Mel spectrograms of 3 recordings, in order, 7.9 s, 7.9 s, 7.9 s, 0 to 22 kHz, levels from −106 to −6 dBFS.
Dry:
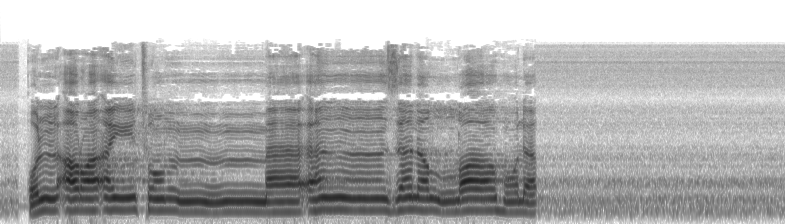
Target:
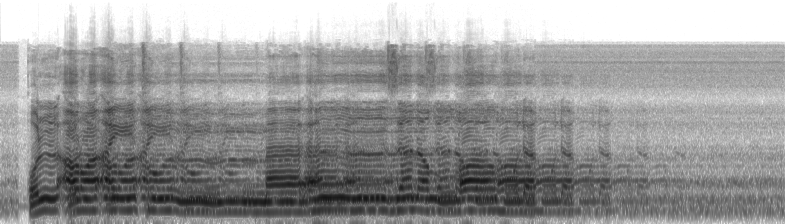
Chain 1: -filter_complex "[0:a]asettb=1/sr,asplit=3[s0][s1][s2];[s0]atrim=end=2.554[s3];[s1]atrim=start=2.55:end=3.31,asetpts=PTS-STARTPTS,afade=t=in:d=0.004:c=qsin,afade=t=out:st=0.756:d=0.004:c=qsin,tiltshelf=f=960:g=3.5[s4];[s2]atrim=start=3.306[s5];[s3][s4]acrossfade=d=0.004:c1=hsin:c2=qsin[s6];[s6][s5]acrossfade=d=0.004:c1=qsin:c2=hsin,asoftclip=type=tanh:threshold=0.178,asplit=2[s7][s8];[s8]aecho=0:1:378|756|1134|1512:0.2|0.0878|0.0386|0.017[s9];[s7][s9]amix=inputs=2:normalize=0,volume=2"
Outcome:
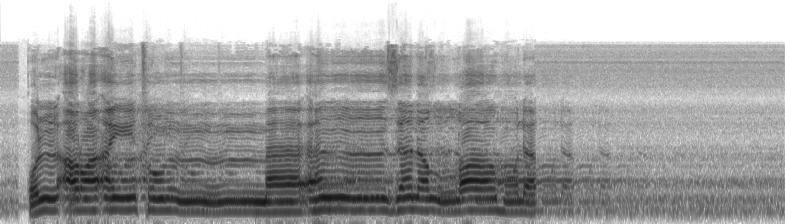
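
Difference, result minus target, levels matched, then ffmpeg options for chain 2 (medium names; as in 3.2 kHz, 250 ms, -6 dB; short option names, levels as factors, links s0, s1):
echo-to-direct -8.5 dB
-filter_complex "[0:a]asettb=1/sr,asplit=3[s0][s1][s2];[s0]atrim=end=2.554[s3];[s1]atrim=start=2.55:end=3.31,asetpts=PTS-STARTPTS,afade=t=in:d=0.004:c=qsin,afade=t=out:st=0.756:d=0.004:c=qsin,tiltshelf=f=960:g=3.5[s4];[s2]atrim=start=3.306[s5];[s3][s4]acrossfade=d=0.004:c1=hsin:c2=qsin[s6];[s6][s5]acrossfade=d=0.004:c1=qsin:c2=hsin,asoftclip=type=tanh:threshold=0.178,asplit=2[s7][s8];[s8]aecho=0:1:378|756|1134|1512|1890:0.531|0.234|0.103|0.0452|0.0199[s9];[s7][s9]amix=inputs=2:normalize=0,volume=2"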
